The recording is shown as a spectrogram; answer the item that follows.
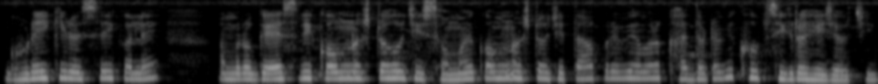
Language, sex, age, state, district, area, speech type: Odia, female, 30-45, Odisha, Malkangiri, urban, spontaneous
